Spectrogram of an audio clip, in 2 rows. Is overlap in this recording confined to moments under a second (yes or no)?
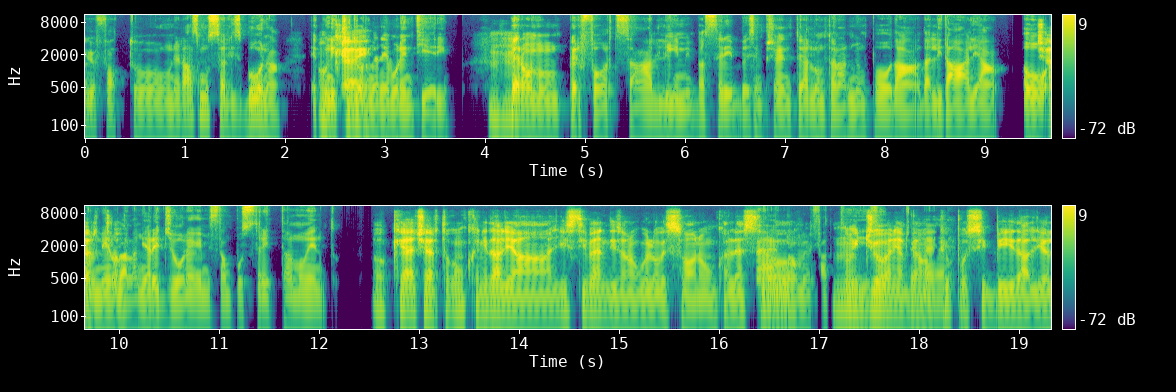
no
